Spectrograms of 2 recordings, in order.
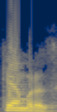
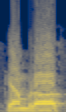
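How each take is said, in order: First: "Cameras" with a short, weak last vowel; correct cameras. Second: "Cameras" as "kam-raas", long final ah; wrong cameras. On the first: Teacher models for learners, "Cameras" ending in a short "ruhz". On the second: Teacher warns learners off this form, "Cameras" as "kam-raas". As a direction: stretch the last vowel of "Cameras". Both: Shown as a demonstration. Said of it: "Cameras சொல்லக்கூடாது".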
